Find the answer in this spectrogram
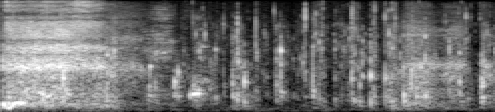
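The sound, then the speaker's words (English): Green juice made from apple, watermelon, lemon and kale is poured. A short rushing pour at the start gives way to a string of light, uneven splashes and trickles. “That is the sound of green juice. Cheers. Cheers. That green juice, it's full of apple and watermelon, lemon and some kale.”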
